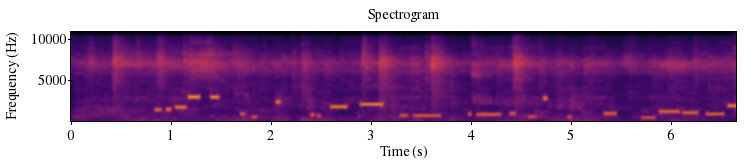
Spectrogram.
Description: Electronic bleeps of random pitch and length, with the noise of a cafe. There is no code.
